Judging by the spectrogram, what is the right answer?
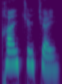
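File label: "qanch" ergative plural, Archi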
